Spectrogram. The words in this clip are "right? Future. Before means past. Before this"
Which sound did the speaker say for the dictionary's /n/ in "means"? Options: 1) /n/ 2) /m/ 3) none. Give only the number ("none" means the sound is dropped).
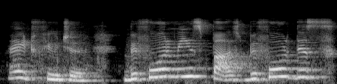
3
